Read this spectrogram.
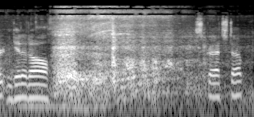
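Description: A toy car's electric motor whirs as it speeds away across asphalt and fades.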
